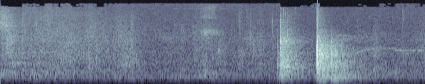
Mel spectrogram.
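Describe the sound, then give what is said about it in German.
The second door of the Sankt Wolfgang chapel being opened and found open, heard as two quick clunks of the latch and heavy door about a third of a second apart, after a stretch of quiet hiss; no one speaks. “Jetzt schauen wir mal ganz schnell, ob da die zweite Tür auch noch auf ist.”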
